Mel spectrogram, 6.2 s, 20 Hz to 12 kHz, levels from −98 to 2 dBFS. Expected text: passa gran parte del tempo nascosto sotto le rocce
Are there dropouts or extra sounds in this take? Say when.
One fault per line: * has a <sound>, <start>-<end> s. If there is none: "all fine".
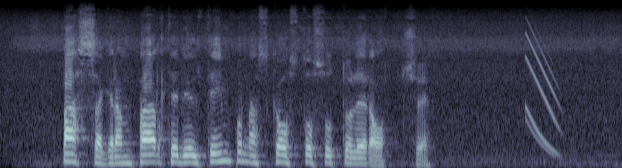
* has a chirp, 5.3-5.7 s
